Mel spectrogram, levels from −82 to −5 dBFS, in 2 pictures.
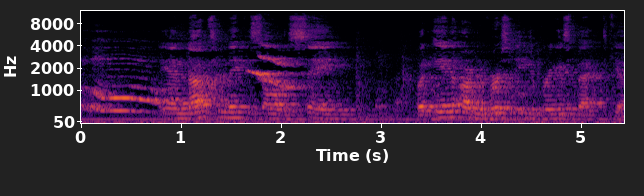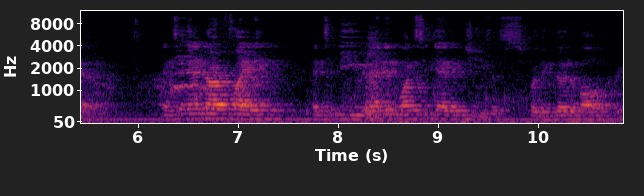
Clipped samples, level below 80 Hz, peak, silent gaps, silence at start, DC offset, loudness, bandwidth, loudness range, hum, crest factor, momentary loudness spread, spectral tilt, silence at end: under 0.1%; -58 dBFS; -22 dBFS; none; 0 s; under 0.1%; -40 LUFS; 11.5 kHz; 5 LU; none; 18 dB; 15 LU; -4 dB/octave; 0 s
